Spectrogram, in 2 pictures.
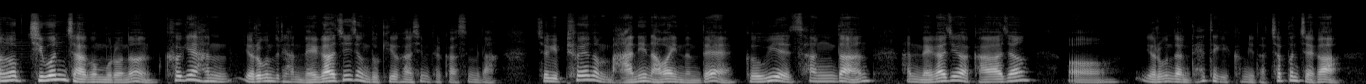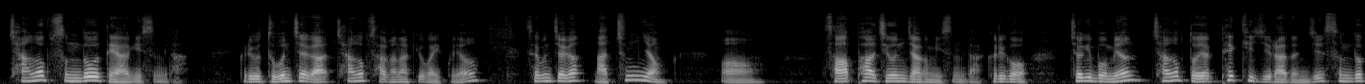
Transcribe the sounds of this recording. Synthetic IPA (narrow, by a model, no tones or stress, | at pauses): ŋɯp̚t͡ɕiwʌnd͡ʑaɡɯmɯɾonɯnkʰɯɡe̞ɦanjʌɾʌbundɯɾiɦanːe̞ɡad͡ʑid͡ʑʌŋdokiʌkʰaɕʰimindwe̞ɭk͈ʌk͈as͈ɯmɲida | t͡ɕʌɡipʰjoe̞nɯnmaɲinawainːɯnde̞kɯɥie̞sʰaŋdan | hanːe̞ɡad͡ʑiɡakad͡ʑaŋ | ʌ̰jʌɾʌbundɯɾɯntʰeɦedʰeɡikʰɯmɲidat͡ɕʰʌp͈ɯnt͡ɕ͈e̞ɡa | t͡ɕʰaŋɯp̚sʰɯndote̞ɦaɡiis͈ɯmɲida | kɯɾiɡotubʌnt͡ɕ͈e̞ɡat͡ɕʰaŋɯp̚s͈ʰaɡanɦak͈joɡait̚k͈ujo | sʰe̞bʌnt͡ɕ͈e̞ɡamat͡ɕʰumɲʌŋ | ʌ | sʰapʰat͡ɕiɯnd͡ʑaɡɯmiːs͈ɯmɲidakɯɾiɡo | t͡ɕʌɡibomjʌnt͡ɕʰaŋɯp̚t͈ojak̚pʰe̞kʰid͡ʑiɾadɯnd͡ʑisʰɯndo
